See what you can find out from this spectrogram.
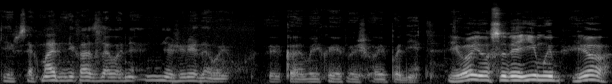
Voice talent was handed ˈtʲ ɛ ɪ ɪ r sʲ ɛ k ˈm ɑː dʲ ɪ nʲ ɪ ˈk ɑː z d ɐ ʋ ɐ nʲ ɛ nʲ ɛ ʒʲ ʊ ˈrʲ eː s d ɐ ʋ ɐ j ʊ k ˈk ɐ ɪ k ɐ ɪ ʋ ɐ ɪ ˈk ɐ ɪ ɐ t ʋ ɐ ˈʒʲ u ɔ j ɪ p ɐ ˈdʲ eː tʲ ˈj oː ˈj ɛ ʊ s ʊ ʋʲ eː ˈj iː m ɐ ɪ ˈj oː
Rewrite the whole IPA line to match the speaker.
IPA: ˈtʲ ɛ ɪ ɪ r sʲ ɛ k ˈm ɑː dʲ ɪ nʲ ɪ ˈk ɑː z d ɐ ʋ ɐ nʲ ɛ nʲ ɛ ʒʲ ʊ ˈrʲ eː d ɐ ʋ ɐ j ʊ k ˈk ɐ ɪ k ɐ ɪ ʋ ɐ ɪ ˈk ɐ ɪ ɐ t ʋ ɐ ˈʒʲ u ɔ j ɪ p ɐ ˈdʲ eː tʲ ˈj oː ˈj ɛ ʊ s ʊ ʋʲ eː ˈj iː m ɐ ɪ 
